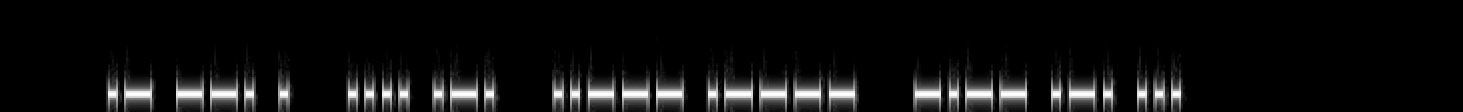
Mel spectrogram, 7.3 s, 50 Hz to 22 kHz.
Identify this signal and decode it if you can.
Morse code, heard as a keyed tone, about 28 wpm, 700 Hz. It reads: AGE HR 21 YRS
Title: K1USN SST QSO Practice 28wpm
